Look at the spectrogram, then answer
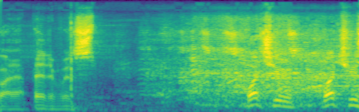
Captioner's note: crowd laughing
